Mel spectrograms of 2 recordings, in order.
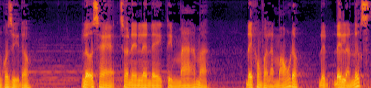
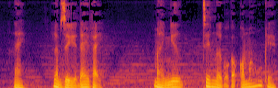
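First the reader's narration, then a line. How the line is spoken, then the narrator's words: Unafraid question. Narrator (Vietnamese): nó không sợ hãi, mà hỏi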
